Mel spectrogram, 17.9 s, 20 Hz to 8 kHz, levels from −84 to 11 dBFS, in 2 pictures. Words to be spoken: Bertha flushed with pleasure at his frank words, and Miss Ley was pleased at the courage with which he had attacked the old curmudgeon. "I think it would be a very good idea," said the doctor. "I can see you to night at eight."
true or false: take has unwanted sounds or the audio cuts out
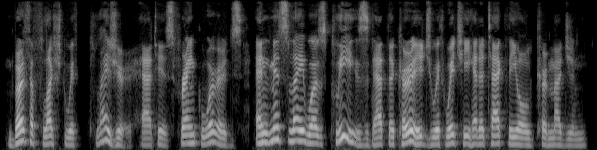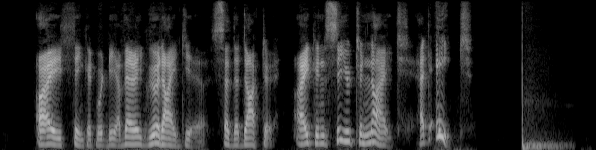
true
